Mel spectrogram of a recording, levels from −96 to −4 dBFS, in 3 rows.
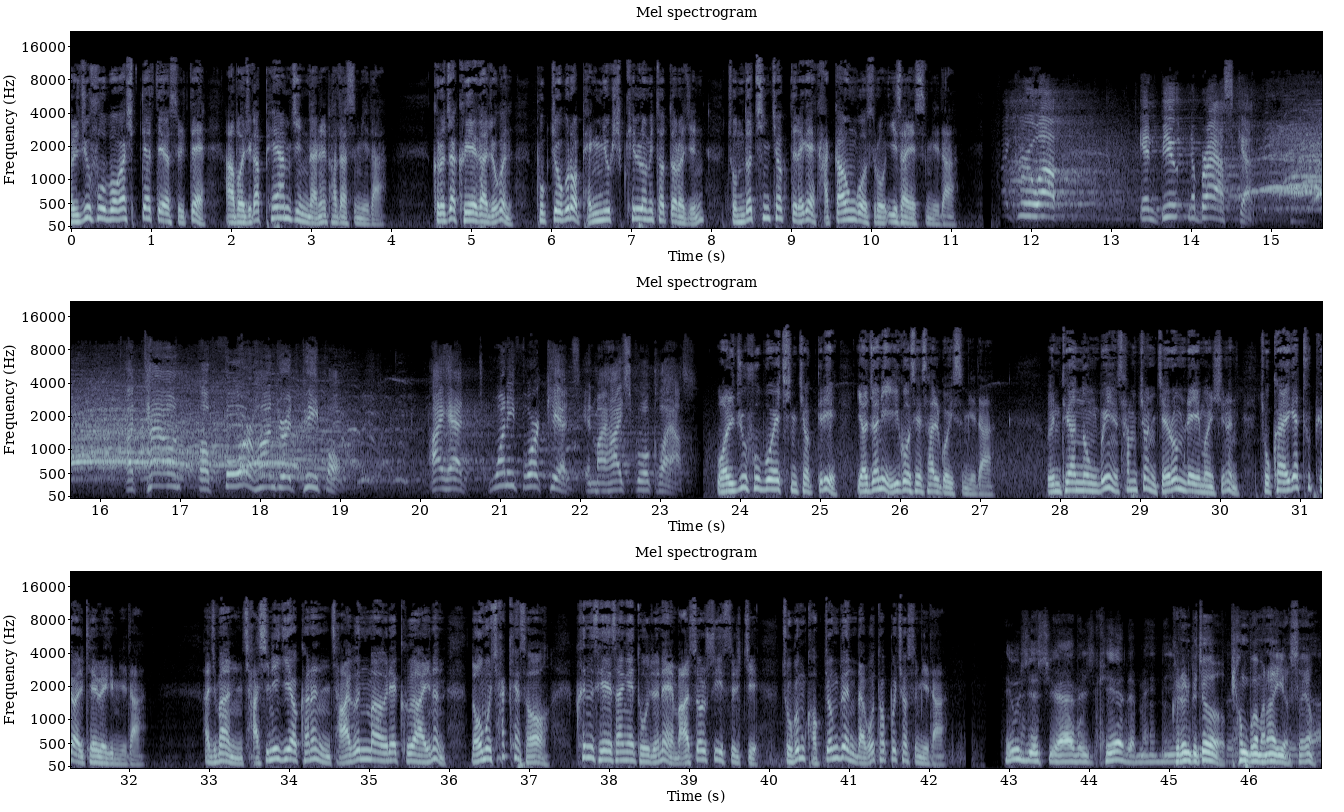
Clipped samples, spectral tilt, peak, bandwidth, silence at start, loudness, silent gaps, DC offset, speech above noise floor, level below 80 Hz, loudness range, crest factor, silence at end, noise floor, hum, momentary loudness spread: under 0.1%; -5.5 dB/octave; -16 dBFS; 12.5 kHz; 0 s; -33 LUFS; 11.41-11.51 s, 42.48-42.53 s; under 0.1%; 40 dB; -60 dBFS; 5 LU; 18 dB; 0 s; -73 dBFS; none; 11 LU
